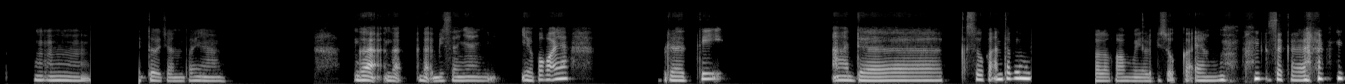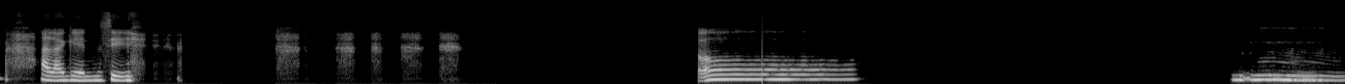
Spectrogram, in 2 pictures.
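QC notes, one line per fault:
0.90–1.39 s and 10.31–10.96 s, playback stall: the speech cuts out mid-flow into dead silence for 0.49 s and then 0.64 s before resuming. This is likely the player running out of buffered data or its thread being blocked until output recovered.
21.07 s to end, doubled audio track: a second full-band copy of the speech appears abruptly, trailing by roughly 300 ms at about 5 dB below the original, with no decay or room colour. It likely comes from the same audio mixed in twice through a slower path.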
